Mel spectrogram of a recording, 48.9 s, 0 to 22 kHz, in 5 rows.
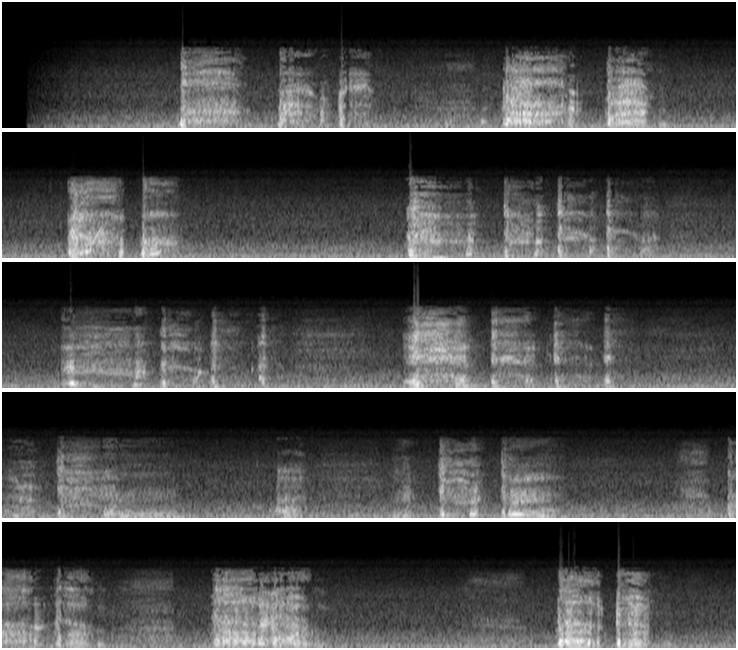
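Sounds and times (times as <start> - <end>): man coughing: 2.4 - 5.0, 15.2 - 18.6, 20.3 - 23.4, 24.9 - 28.0, 29.4 - 31.1, 34.6 - 36.8, 39.0 - 40.5.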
